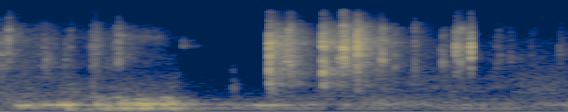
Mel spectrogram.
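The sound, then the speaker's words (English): Typing on a computer keyboard while a plan is pulled up: quick, crisp keystrokes in irregular bursts, with a brief pause near the middle, over a faint low background hum. “If I can type.”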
